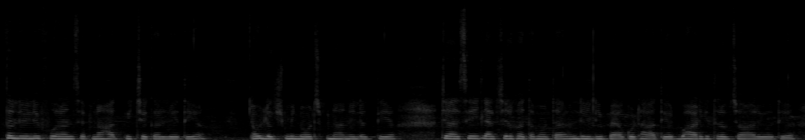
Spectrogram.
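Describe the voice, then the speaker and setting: A woman narrating a love story in an even, plain storybook manner. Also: on the high side, brisk, slightly rough.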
